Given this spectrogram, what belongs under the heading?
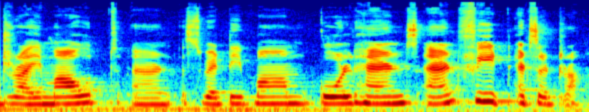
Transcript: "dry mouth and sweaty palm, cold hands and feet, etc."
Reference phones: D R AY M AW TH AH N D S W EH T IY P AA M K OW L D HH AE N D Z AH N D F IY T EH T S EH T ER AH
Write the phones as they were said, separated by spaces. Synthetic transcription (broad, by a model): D R AY M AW T AH N D S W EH T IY P AA M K OW L D HH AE N D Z AH N D F IY T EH T S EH T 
